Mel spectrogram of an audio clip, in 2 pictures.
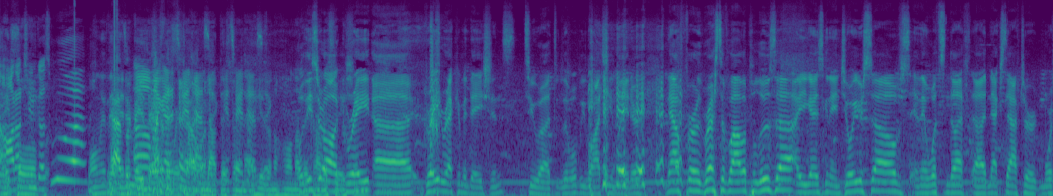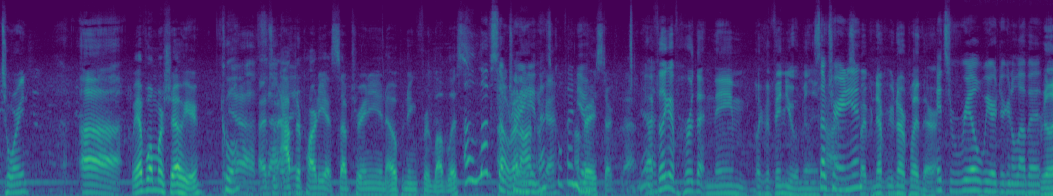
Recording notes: The Mix is live backstage at Lollapalooza 2023!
